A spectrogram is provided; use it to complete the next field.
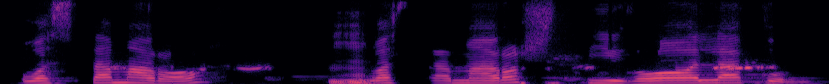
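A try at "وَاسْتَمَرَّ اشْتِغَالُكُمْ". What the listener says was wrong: Kenapa istigholakum? Kenapa di fathah?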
